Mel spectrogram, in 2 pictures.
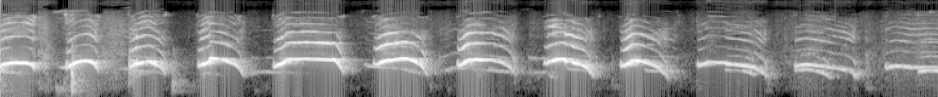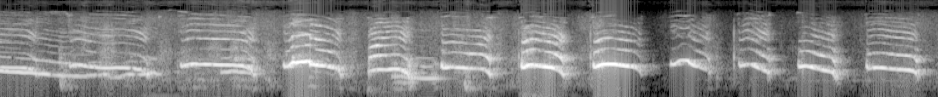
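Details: Border Collie whining steadily in high, sharply arched yelps, about two to three each second, a continuous plaintive series with no other sounds.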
